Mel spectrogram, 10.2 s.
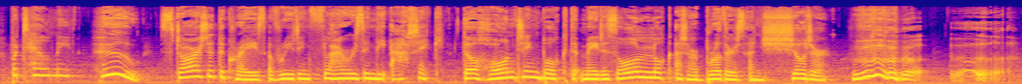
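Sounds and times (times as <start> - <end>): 
speech: 0.1 - 10.2
retching or burping before vomiting: 8.5 - 10.2.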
